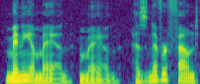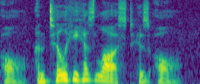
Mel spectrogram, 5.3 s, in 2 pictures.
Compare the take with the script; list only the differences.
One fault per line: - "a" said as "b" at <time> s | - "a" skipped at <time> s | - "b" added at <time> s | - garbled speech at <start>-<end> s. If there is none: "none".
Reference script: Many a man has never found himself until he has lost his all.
- "man" added at 1.1 s
- "himself" said as "all" at 2.7 s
